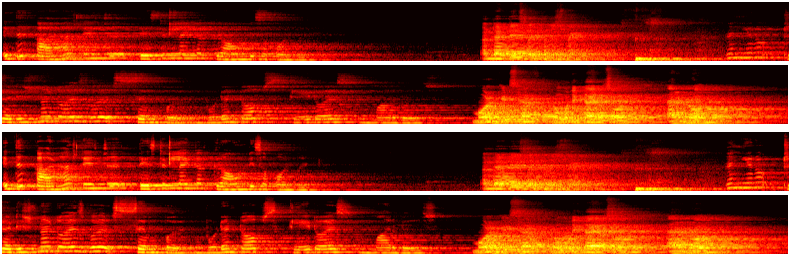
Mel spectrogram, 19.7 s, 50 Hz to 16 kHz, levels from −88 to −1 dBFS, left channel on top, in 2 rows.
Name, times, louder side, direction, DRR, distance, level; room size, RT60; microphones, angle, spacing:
voice 1, 0.0-3.9 9.0-15.3, right 3 dB, 55° right, 9 dB, 0.5 m, -31 dB
voice 2, 6.0-7.2 7.9-8.2 8.7-8.8 15.7-17.7 18.1-18.7, equal, 25° left, -5 dB, 2.3 m, -25 dB
15.0 x 9.8 x 5.2 m, 2.8 s
head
